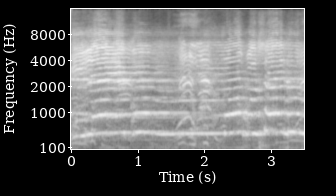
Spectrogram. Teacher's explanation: दोनों मीम आपस में मिल जाए इनको गुन्ना के साथ अदा किया जाएगा जिसकी मिक़दार एक अलिफ के बराबर है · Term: इदगाम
